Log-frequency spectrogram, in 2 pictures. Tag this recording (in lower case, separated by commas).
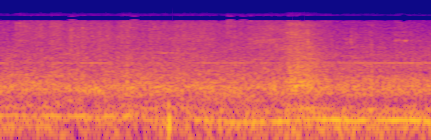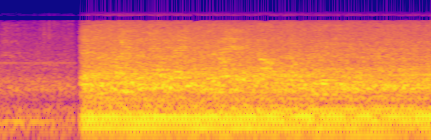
speech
